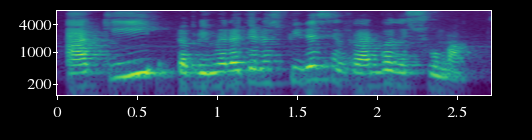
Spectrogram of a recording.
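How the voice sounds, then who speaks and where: A woman's voice: mid-range voice, expressive, brisk, roomy sound. A woman with a Spanish accent from Spain, patiently explaining a spreadsheet tutorial step by step and correcting herself as she goes. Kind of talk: screen-recorded software tutorial.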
